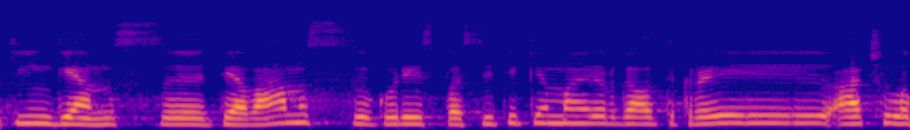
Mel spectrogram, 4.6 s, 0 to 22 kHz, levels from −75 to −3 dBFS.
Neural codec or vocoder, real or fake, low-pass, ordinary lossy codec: vocoder, 24 kHz, 100 mel bands, Vocos; fake; 10.8 kHz; MP3, 64 kbps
